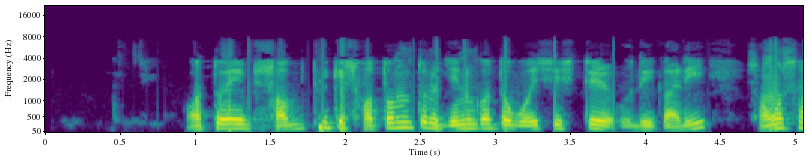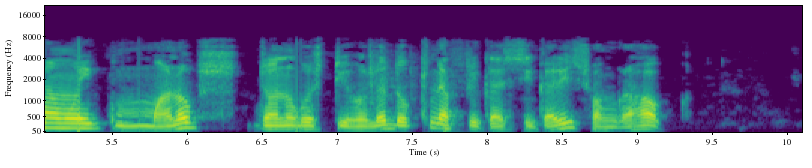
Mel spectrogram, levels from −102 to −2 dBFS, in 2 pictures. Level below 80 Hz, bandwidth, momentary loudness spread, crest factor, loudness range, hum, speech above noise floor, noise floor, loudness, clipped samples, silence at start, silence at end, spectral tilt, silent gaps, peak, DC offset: -46 dBFS; 7.4 kHz; 9 LU; 16 dB; 3 LU; none; 56 dB; -72 dBFS; -17 LUFS; under 0.1%; 0.95 s; 0.95 s; -7.5 dB/octave; none; -2 dBFS; under 0.1%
